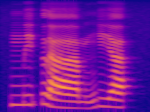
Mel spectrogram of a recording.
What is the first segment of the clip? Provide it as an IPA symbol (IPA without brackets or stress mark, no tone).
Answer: m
